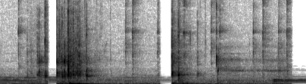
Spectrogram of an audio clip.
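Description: Typing on a computer keyboard while writing game code, rapid clusters of close, crisp key clicks in two bursts separated by brief silent gaps.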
